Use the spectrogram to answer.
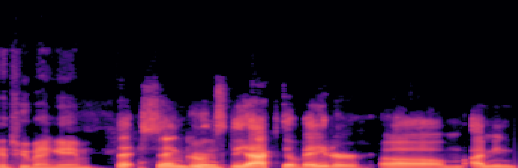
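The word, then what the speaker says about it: Şengün: um alprin is how you say his name sangoon baby yes sir I think he's gonna activate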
